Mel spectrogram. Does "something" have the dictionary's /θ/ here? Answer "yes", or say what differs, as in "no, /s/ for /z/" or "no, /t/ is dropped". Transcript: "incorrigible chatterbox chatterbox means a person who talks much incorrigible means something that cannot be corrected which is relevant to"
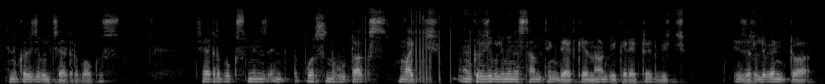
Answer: no, /t/ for /θ/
